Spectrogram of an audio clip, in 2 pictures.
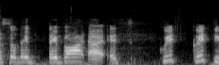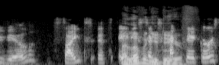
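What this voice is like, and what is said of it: Put-on French accent. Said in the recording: “I love when you do your French accent ... Terrible.”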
